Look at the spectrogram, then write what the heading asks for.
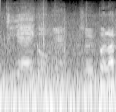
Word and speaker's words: Diego: do you say this if I'm local I'm I'm saying digle yeah some local said deole but I'm the tourist you said Deo so I'm saying dieo yeah so we pull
